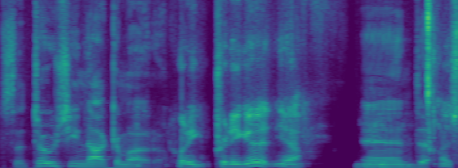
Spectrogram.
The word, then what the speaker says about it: Satoshi Nakamoto: nakamoto and i hopefully i got it correct satoshi nakamoto pretty good yeah and let's see good pronunciation yeah that's right and so now we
